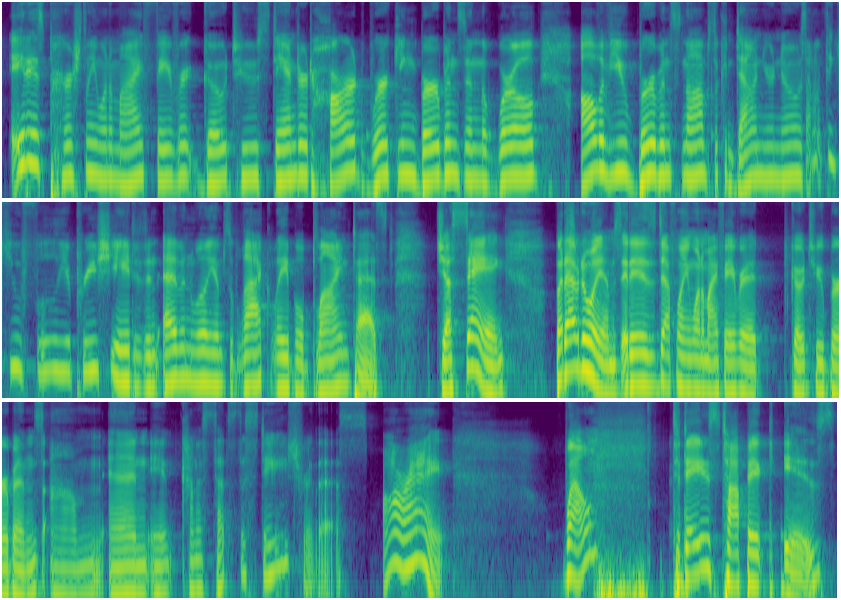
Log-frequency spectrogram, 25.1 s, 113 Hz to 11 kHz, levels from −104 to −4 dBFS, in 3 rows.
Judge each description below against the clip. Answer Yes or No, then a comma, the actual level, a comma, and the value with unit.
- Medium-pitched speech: Yes, medium, 175 Hz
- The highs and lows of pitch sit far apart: Yes, wide, 6.2 semitones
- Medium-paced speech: Yes, average, 165 wpm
